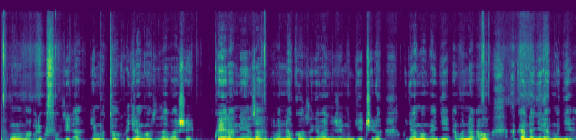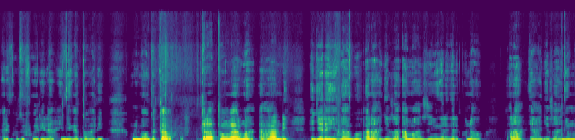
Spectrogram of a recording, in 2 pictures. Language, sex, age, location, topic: Kinyarwanda, male, 25-35, Huye, agriculture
